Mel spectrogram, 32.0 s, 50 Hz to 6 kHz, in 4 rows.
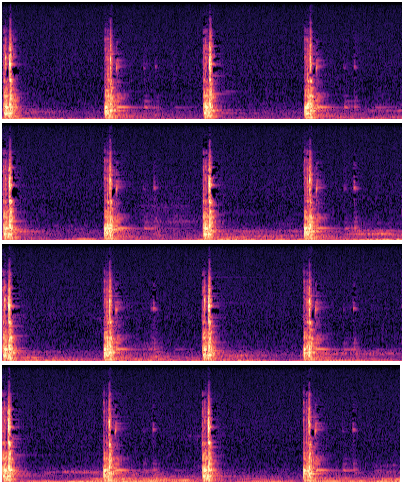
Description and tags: Tabletop clock ticking, 1/8th speed
Prim clock, made in Czechoslovakia in the '70s or '80s maybe.
clock, clockwork, slow, slowed, tick, ticking, tick-tock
